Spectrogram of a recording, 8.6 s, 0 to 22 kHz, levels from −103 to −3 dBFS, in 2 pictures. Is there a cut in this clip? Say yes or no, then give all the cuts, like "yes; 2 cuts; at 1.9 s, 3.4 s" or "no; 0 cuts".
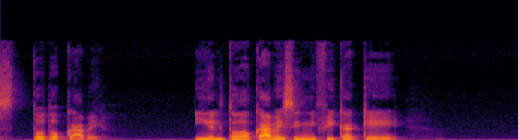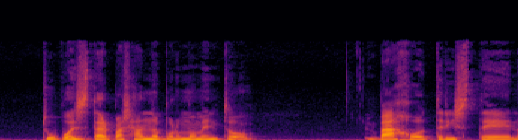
no; 0 cuts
